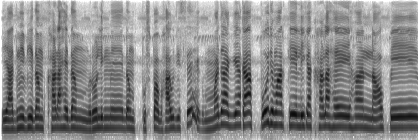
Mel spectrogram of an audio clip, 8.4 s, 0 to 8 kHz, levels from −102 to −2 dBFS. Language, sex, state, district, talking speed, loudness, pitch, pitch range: Hindi, male, Chhattisgarh, Balrampur, 195 wpm, -17 LUFS, 180 Hz, 175-200 Hz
